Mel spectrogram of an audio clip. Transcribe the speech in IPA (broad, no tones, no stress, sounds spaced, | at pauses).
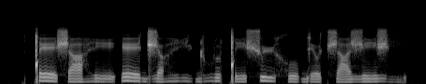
ǃ e ʃ a ɦ i | e d͡ʒ ʌ ɦ i̤ ɖ ṳ l ǃ i ʃ y x u ɡ ɪ ʊ̯ t͡ʃ a ʒ i ʒ i̤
